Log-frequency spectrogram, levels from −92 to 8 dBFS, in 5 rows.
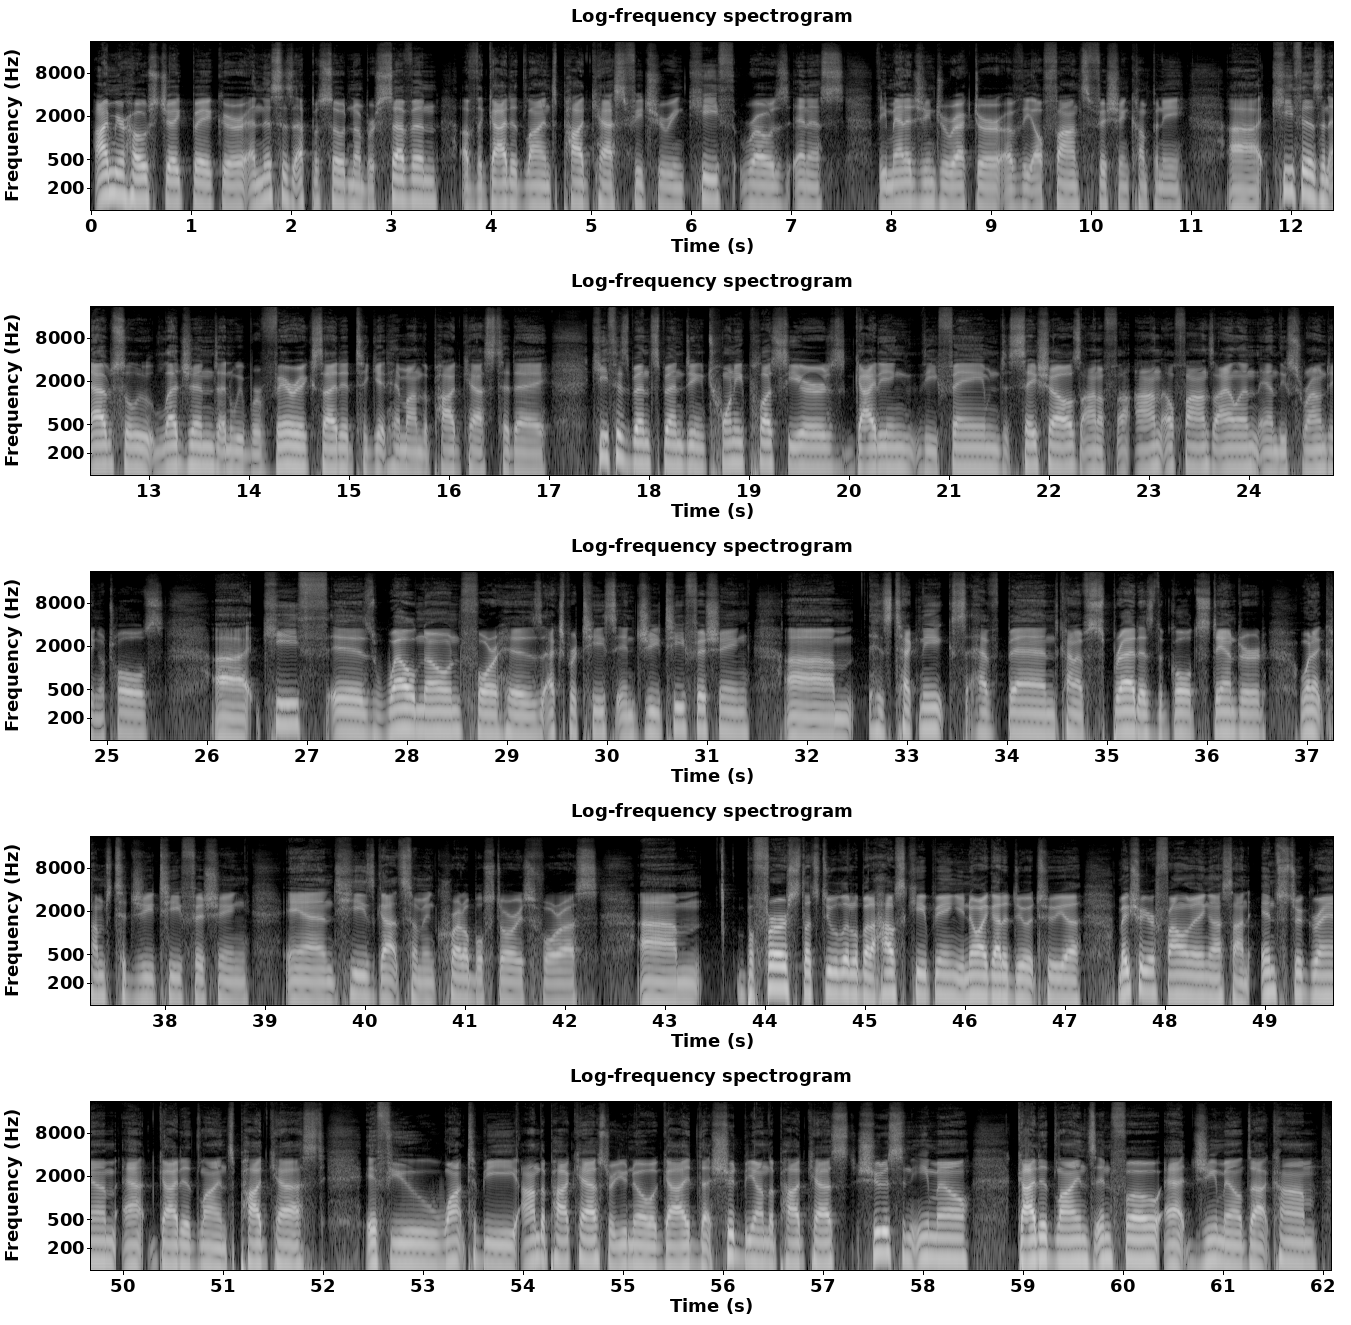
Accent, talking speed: American, 150 wpm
